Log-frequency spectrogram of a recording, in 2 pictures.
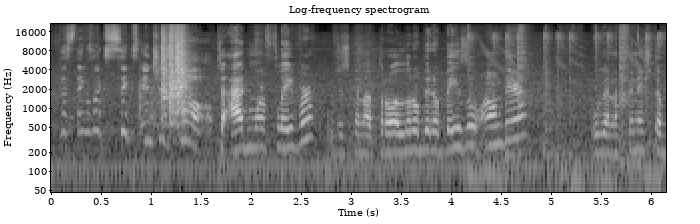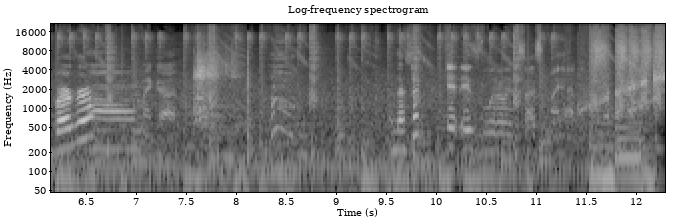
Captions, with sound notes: This thing's like six inches tall. - To add more flavor, we're just gonna put a little bit of basil on there, we're gonna finish the burger. - Oh my god. (gasps) - And that's it. - It is literally the size of my head.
